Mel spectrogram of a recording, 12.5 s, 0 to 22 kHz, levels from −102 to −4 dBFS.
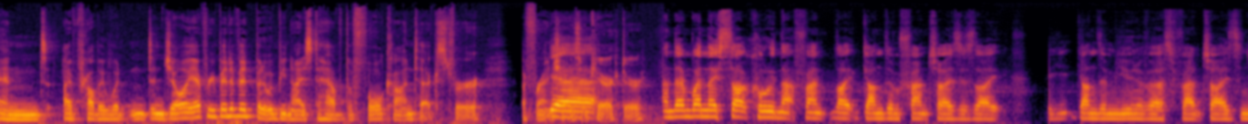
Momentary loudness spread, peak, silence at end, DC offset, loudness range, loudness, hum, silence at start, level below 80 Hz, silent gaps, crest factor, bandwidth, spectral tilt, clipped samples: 9 LU; -12 dBFS; 0 s; under 0.1%; 5 LU; -29 LUFS; none; 0 s; -58 dBFS; none; 18 dB; 19.5 kHz; -5.5 dB/octave; under 0.1%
